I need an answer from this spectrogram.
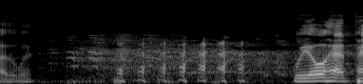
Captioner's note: audience laughs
